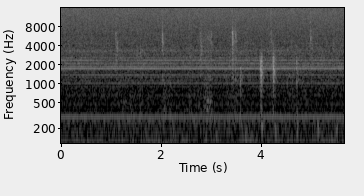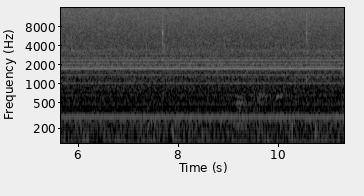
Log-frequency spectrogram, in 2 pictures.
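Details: National HRO Sixty communications receiver with unexplained extremely low output, during signal tracing with gain cranked up: only a steady low mains hum with faint crackles and no tone or station passing through.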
